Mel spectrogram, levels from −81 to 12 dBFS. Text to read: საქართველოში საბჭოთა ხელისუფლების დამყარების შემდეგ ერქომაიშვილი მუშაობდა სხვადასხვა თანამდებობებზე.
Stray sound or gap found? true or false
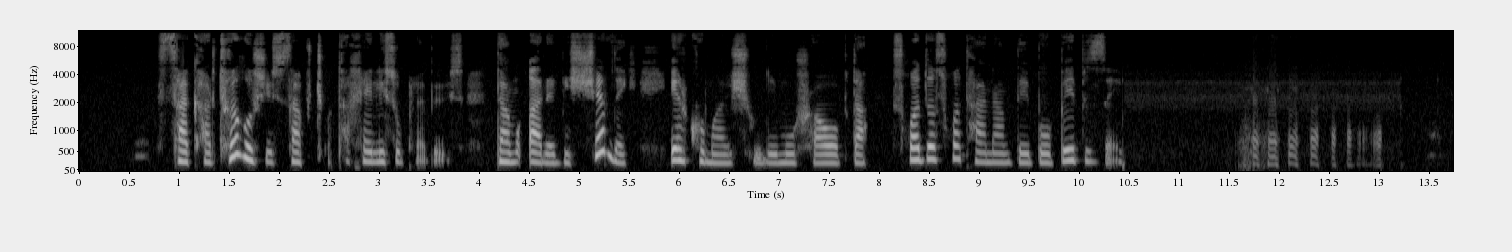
true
